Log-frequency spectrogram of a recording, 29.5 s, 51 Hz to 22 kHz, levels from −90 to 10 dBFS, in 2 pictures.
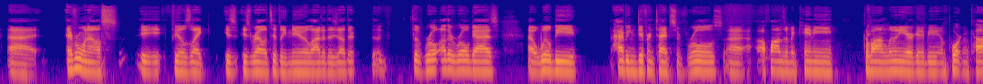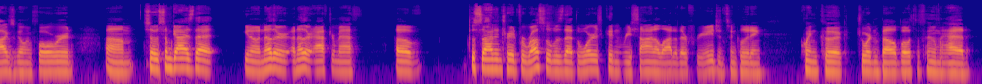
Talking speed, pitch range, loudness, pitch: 160 wpm, 125-135 Hz, -23 LUFS, 130 Hz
